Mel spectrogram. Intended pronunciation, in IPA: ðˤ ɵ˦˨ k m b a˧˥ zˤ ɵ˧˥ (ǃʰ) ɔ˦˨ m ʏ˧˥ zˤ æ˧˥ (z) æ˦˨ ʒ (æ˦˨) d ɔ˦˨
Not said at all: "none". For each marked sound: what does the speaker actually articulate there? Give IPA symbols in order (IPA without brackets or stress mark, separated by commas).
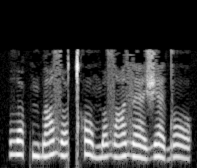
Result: ǀʰ, z, æ˦˨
